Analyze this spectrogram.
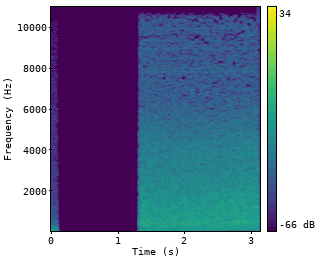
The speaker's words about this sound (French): Et nous voici au bord de la célèbre cascade derrière la maison des Wright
